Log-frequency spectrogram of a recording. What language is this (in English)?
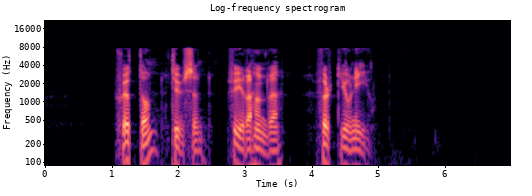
Swedish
